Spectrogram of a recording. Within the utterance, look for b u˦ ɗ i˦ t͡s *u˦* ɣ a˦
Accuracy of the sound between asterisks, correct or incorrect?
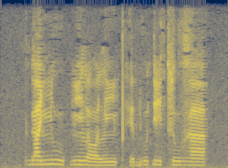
correct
